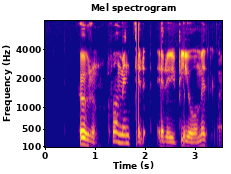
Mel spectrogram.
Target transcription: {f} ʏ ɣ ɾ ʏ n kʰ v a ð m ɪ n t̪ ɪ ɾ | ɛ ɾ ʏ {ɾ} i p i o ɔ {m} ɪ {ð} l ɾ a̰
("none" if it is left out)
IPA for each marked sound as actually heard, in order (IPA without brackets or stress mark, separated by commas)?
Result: h, none, m, ð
